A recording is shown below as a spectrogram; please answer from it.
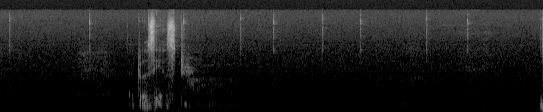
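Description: Near silence, with a few faint computer mouse clicks spread through it and a brief, quiet murmured voice about two seconds in.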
